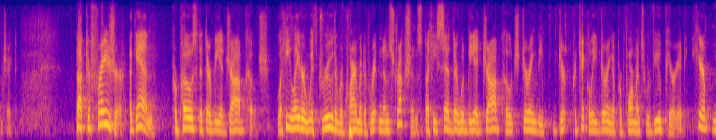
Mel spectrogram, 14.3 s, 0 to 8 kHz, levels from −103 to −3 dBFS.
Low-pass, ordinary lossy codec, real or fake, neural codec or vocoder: 7.2 kHz; Opus, 16 kbps; real; none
